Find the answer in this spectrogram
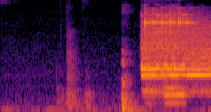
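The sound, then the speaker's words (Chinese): A telephone bell in a TV drama scene bursts into a loud, continuous metallic ring after a soft thump and a few faint rustles, the bright high-pitched trill holding steady to the end with no one speaking. “哦，我想到剧里面有一个，就是小秋她在东京的时候，然后她不是坚持不下去了嘛， 嗯， 也是跟那个春子和夏婆婆对照的，她就打电话给那个。”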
